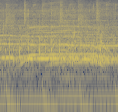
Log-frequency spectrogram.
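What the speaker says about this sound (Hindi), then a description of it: "तालियां इतनी कम नहीं होनी चाहिए भाई" Applause and light cheering at an awards ceremony sit under a tonal musical background, a modest crowd clapping steadily for a brief stretch.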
